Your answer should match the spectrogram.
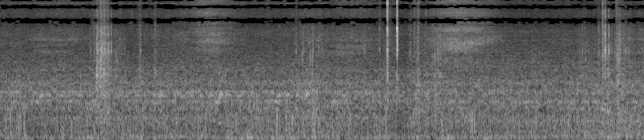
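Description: Wind buffeting the microphone and road noise from a Yamaha YPJ-TC electric-assist bike riding along a paved street, heavy at the low end, with a couple of sharp clicks or rattles about a second in and near four seconds.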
